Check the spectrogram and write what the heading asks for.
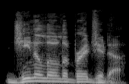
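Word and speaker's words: Gina Lollobrigida: There's odd time signatures, and one of them is 7/4 or septuplets that you can play, and you're supposed to say the name Gina Lola Brigida. – Do it. – Because it has seven syllables to it.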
